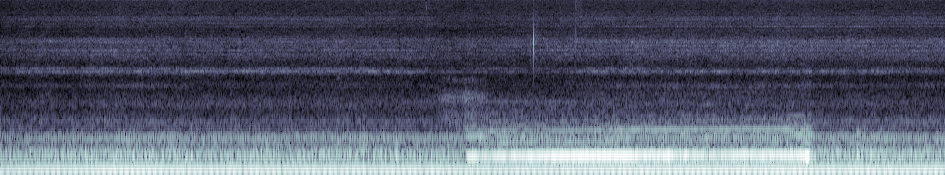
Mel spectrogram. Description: geladeira Brastemp fazendo barulho estranho, mais pode ficar tranquilo que é normal. e o processo do gás refrigerante.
